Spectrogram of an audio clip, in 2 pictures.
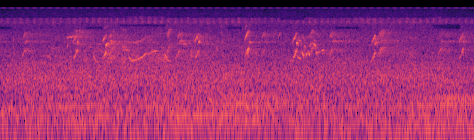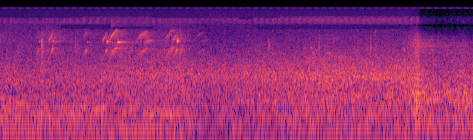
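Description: Birds chirping with many short, quick calls, over a steady outdoor background hiss.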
